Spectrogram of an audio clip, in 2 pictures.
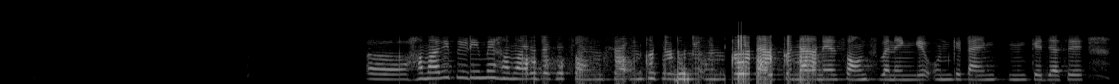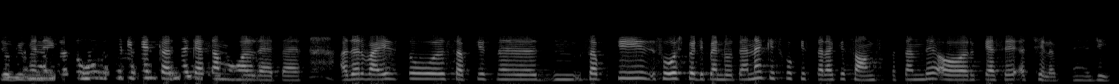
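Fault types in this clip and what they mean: Codec payload misread, 5.22 to 8.23 s: the G.726 code words are read with their bit order swapped, so each sample's difference value lands wrong and the speech sinks under harsh, grinding distortion for those three seconds before decoding returns to normal.
Other side's voice leaking through, 11.21 to 11.76 s, 11.99 to 12.72 s and 12.91 to 13.12 s: a second voice appears, around 5 dB below the talker at first and about as loud at its peak, likely loudspeaker echo the echo canceller failed to remove.
Speech suppressed in double talk, 11.33 to 11.40 s, 11.68 to 11.98 s, 12.16 to 13.05 s and 13.24 to 13.57 s: the talker's level dips while the far side plays on the loudspeaker, by around 5 dB at the mildest and about 20 dB at worst, likely the canceller turning everything down when both sides overlapped.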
